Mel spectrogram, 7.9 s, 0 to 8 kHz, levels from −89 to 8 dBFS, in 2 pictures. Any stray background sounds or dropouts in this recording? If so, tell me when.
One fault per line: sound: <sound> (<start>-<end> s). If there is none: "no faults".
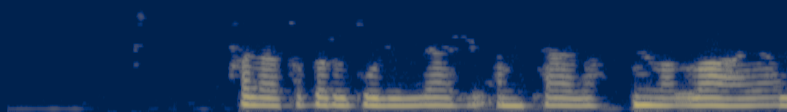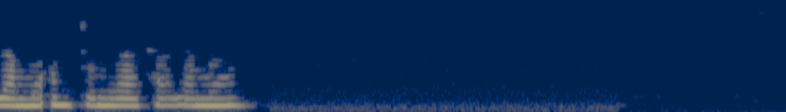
no faults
